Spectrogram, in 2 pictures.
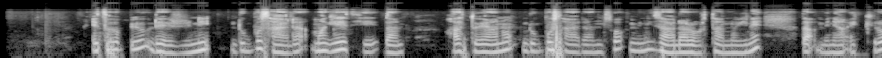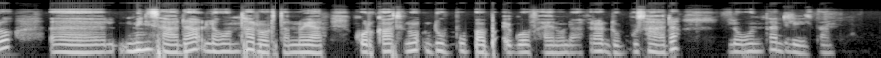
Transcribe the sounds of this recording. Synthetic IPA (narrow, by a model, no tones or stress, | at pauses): ʔɪt̪joːpʼːɪjʊd̪eːɾɪnɪ | d̪ʊbːʊsaːd̪ɐ̰mɐɡeːt̪ɪheːd̪ɐnɔ | hɐt̪ːɔjaːnɔd̪ʊbːʊsaːd̪ɐnsɔmɪnɪs̬aːd̪ɐɾɔɾt̪ːɐnːɔjɪnɛt̪ʼɐʔmɪnɪjaʔɛkʰːɪd̪oː | mɪnɪsaːd̪ɐlɐwɔnt̪ːɐɾɔɾt̪ːɐnːɔjaːt̪ɛkɔɾkːaːt̪ʊnɔd̪ʊbːʊbːɐbɐʔɛɡoːfɐjnɔd̪aːfɪɾɐd̪ʊbːʊsaːd̪ɐlɔwɔnt̪ːɐd̪ɪleːlt̪ɐnɔ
